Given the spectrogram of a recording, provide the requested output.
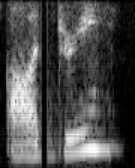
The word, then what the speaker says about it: Audrey: My name is Audrey, A-U-D-R-E-Y, last name L-E-H-M-A-N.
